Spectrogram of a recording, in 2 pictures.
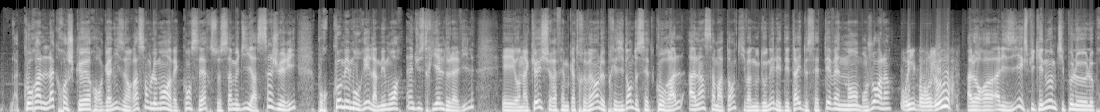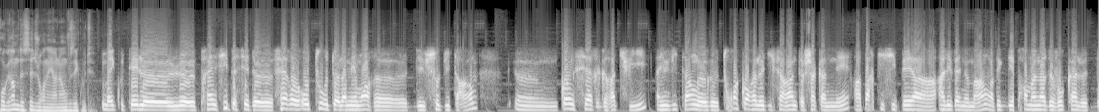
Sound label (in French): Chorale; Journée Concert St-Juery; VIE LOCALE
